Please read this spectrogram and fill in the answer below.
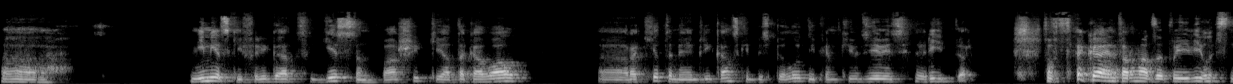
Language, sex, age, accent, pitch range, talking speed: Russian, male, 20-39, native, 125-150 Hz, 80 wpm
